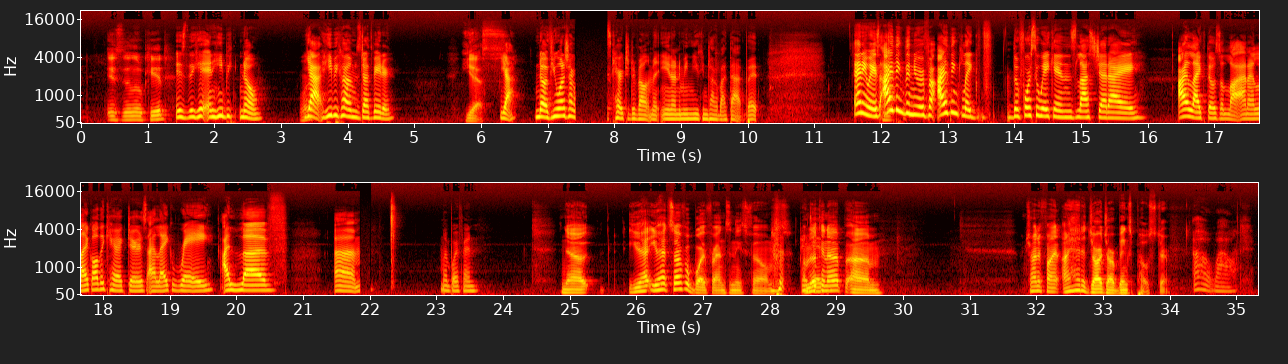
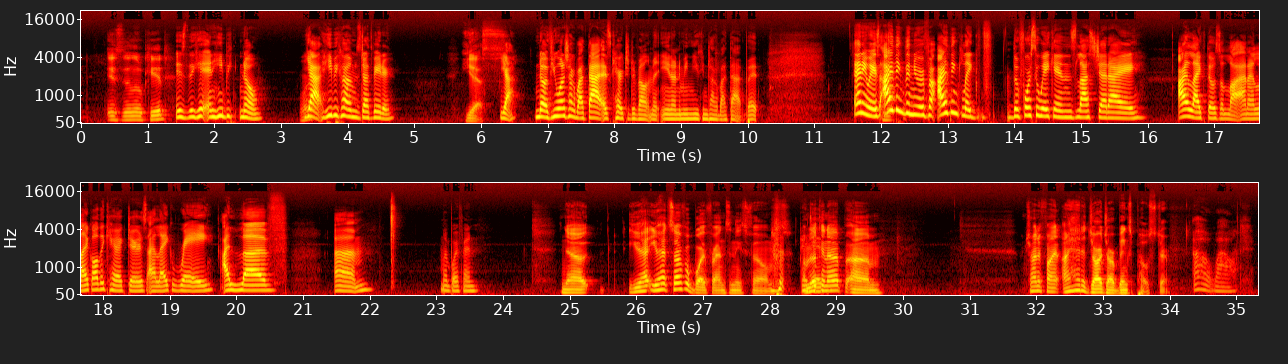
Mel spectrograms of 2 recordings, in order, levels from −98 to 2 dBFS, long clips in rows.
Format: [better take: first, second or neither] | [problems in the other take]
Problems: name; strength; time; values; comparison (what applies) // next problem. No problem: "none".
second | audio cutting out; at 7.5 s and at 22 s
